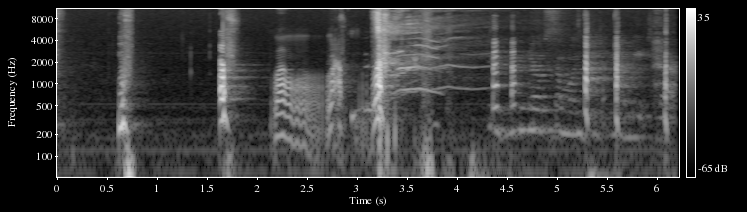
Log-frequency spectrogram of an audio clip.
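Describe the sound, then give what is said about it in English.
A person imitates a dog: a few sharp, loud barks, then yips and a drawn-out whining whimper, with short gaps between the bursts. “I mean, of course I'm going to make doggy noises too. What are your doggy noises? Let me hear them.”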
